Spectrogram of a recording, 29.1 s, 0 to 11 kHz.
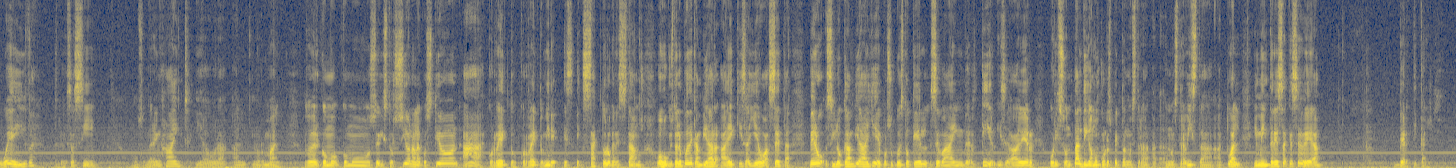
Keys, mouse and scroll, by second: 0.5-3.0 drag, 3.7-5.2 drag, 12.6 click, 14.8 click, 15.6-17.3 drag, 24.8 click, 26.7 click.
